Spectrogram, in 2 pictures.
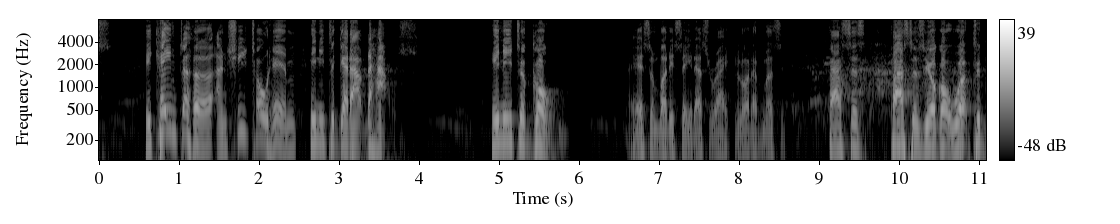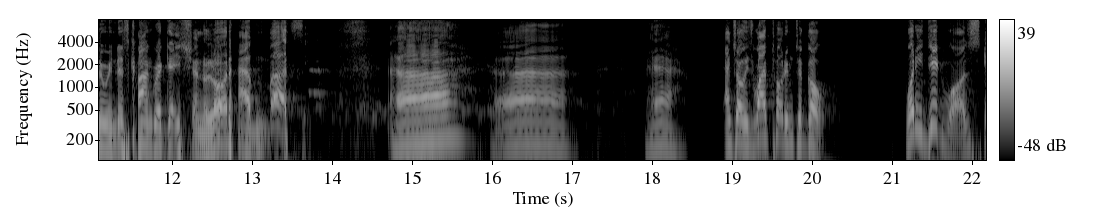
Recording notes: Live from Plumstead Community SDA Church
